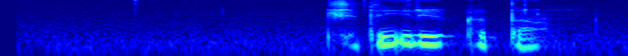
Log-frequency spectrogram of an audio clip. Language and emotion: Russian, neutral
